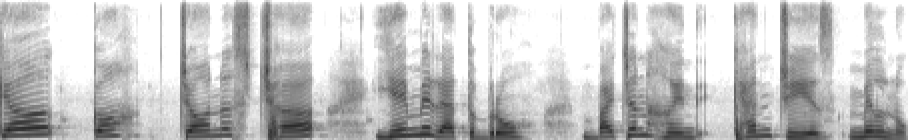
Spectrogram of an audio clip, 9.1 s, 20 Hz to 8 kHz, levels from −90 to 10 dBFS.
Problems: background sounds at intervals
